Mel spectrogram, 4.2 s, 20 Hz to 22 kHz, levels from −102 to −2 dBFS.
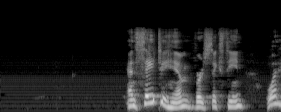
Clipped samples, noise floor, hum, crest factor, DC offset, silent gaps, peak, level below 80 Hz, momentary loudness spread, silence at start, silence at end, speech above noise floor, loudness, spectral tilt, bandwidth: under 0.1%; -77 dBFS; none; 20 dB; under 0.1%; none; -12 dBFS; -80 dBFS; 8 LU; 1.9 s; 0 s; 48 dB; -31 LUFS; -7 dB/octave; 8.8 kHz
